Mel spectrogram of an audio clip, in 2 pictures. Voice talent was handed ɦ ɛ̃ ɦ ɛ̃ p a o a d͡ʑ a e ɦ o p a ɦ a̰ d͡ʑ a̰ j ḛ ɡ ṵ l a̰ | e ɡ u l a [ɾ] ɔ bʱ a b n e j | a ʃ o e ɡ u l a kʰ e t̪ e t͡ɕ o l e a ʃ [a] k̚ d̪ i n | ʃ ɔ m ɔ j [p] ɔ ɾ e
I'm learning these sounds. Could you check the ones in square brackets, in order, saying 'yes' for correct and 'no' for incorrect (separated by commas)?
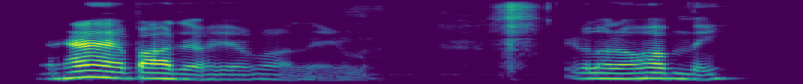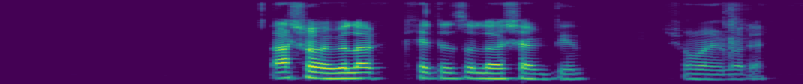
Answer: yes, no, no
